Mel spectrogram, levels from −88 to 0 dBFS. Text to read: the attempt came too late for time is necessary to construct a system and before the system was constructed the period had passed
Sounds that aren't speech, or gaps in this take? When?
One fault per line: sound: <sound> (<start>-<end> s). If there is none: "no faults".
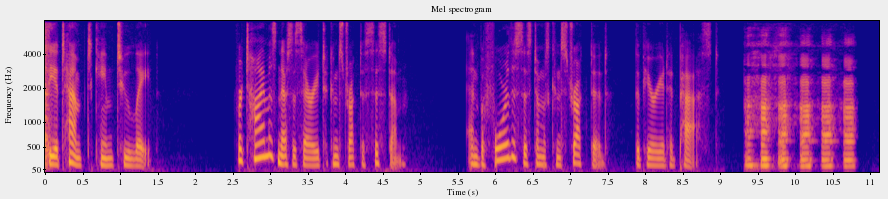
sound: laugh (9.3-10.9 s)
